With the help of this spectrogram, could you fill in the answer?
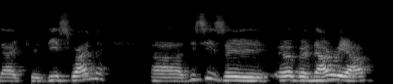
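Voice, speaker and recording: A man with a French accent speaks in a dark, mellow tone. His pace is moderate, with ordinary pitch variation. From France. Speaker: professor. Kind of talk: conference talk. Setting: remote video presentation from home. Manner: halting, many fillers.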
